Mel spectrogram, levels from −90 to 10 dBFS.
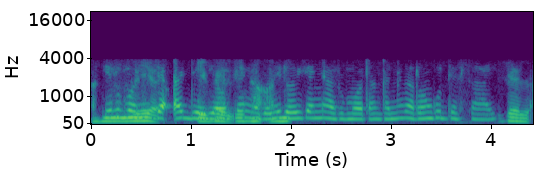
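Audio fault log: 3.90 to 4.42 s, AMR rate drop: the mobile link appears to have weakened and the network switched the codec to a much lower mode, spending fewer bits on the voice and more on error protection. From 3.90 s to the end the speech turns rougher, buzzier and more synthetic, which fits a step down from roughly 12.2 to 4.75 kbps. The narrowband AMR-NB sound holds steady before this point. The band doesn't change and there is no gap, only coarser voice modelling.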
